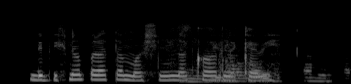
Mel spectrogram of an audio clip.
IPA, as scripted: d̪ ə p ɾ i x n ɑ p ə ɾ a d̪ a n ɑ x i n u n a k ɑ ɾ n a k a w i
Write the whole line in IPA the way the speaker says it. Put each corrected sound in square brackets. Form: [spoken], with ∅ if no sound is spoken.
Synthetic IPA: d̪ ə [b] ɾ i x n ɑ p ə ɾ a [t̪] a [m] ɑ [ʃ] i n u n a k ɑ ɾ n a k a w i

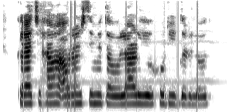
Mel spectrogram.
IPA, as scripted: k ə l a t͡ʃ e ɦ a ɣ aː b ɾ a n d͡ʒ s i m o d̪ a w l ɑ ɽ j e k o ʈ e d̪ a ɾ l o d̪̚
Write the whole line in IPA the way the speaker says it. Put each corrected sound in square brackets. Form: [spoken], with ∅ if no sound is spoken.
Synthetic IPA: k ə l a t͡ʃ e ɦ a ɣ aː [w] ɾ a n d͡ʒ s i m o [t̪] a w l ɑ ɽ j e [x] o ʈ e d̪ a ɾ l o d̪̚

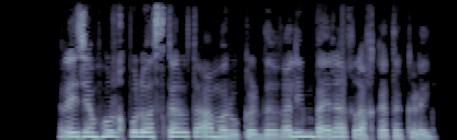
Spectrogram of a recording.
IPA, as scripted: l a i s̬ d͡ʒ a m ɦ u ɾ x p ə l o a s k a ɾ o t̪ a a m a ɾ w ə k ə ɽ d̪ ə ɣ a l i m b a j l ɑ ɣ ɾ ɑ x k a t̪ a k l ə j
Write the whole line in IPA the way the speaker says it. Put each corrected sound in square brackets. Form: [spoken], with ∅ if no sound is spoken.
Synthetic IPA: [ɾ] a i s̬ d͡ʒ a m ɦ u ɾ x p ə l o a s k a ɾ o t̪ a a m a ɾ w ə k ə ɽ d̪ ə ɣ a l i m b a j [ɾ] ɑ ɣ ɾ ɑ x k a t̪ a k [ɽ] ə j

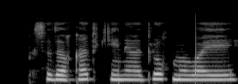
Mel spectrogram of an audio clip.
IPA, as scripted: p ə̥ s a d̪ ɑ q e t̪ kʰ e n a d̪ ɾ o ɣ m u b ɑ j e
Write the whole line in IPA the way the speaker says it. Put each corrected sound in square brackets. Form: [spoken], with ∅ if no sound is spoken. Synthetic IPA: p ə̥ s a d̪ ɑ q [a] t̪ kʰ e n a d̪ ɾ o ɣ m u [w] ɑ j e

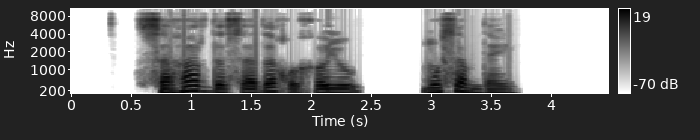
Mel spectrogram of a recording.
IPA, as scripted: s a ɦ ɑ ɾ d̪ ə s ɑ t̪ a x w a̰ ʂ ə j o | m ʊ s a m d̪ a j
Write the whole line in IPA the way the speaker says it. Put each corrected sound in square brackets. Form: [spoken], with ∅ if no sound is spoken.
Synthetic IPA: s a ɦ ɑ ɾ d̪ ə s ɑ [d̪] a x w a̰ [x] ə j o | m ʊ s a m d̪ a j

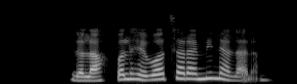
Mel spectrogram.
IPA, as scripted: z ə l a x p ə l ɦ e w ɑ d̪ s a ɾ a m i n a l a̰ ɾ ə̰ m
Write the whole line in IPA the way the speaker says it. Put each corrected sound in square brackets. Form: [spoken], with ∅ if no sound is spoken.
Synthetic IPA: z ə l a x p ə l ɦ e w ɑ d̪ s a ɾ a m i n a l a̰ ɾ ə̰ m

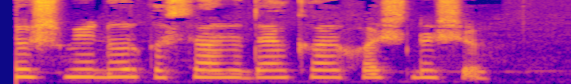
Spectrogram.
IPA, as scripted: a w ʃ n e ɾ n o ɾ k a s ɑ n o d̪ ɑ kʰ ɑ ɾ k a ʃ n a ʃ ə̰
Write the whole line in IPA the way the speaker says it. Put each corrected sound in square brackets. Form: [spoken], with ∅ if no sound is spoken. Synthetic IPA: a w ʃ [m] e ɾ n o ɾ k a s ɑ n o d̪ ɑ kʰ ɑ ɾ [x] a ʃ n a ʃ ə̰

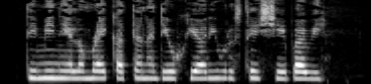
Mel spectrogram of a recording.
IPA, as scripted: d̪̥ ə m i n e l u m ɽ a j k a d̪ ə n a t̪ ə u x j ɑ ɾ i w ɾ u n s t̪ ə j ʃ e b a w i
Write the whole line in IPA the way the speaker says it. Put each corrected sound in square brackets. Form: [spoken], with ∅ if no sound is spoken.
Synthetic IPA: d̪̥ ə m i n e l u m ɽ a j k a [t̪] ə n a [d̪] ə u x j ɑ ɾ i w ɾ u [∅] s t̪ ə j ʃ e b a w i

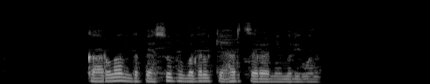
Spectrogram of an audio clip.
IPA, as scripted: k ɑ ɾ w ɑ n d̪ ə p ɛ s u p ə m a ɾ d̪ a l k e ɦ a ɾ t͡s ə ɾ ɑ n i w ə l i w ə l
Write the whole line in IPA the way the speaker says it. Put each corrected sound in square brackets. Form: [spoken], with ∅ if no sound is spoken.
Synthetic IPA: k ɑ ɾ w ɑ n d̪ ə p ɛ s [o] p ə [b] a [∅] d̪ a l k e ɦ a ɾ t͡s ə ɾ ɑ n i w ə l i w ə l

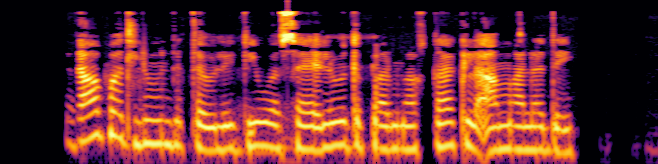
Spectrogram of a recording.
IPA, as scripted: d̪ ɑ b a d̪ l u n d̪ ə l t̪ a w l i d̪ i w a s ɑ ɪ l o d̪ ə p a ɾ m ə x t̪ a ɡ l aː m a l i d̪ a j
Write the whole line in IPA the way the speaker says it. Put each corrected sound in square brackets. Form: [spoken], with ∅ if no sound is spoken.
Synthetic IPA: d̪ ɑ b a d̪ l u n d̪ ə [∅] t̪ a w l i d̪ i w a s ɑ ɪ l o d̪ ə p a ɾ m ə x t̪ a ɡ l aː m a l [a] d̪ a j

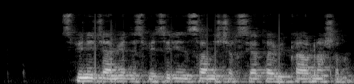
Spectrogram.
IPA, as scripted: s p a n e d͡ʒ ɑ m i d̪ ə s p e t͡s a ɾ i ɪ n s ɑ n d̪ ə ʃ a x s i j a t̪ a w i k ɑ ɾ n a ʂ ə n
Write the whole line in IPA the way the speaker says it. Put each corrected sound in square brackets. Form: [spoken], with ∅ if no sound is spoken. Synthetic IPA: s p [i] n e d͡ʒ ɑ m [e] d̪ ə s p e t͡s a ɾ i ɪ n s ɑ n d̪ ə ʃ a x s i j a t̪ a w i k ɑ ɾ n a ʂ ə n

